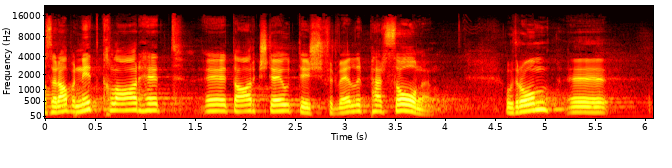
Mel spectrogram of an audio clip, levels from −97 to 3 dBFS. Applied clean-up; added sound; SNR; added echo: none; none; none; none.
